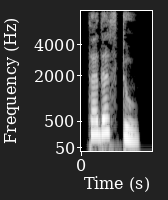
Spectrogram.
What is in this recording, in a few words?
"ತಥಾಸ್ತು", Kannada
